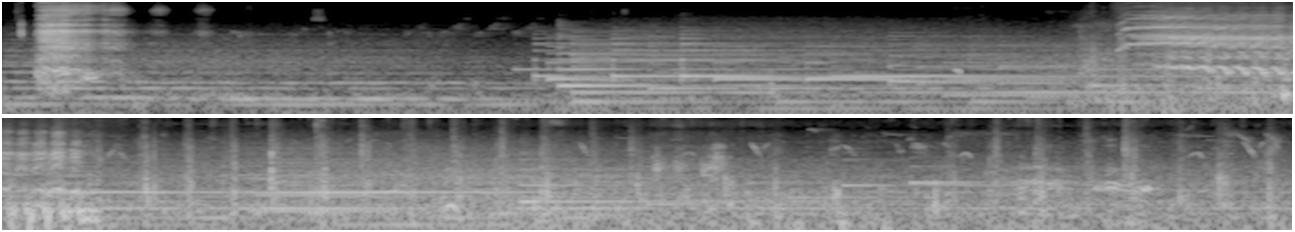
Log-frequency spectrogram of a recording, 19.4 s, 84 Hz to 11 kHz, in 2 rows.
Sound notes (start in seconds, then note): 4.5 somber piano music; 8.3 horse neighing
